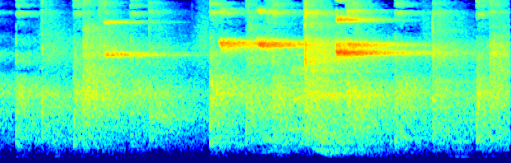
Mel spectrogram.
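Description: Shoes squeak sharply on the floor.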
